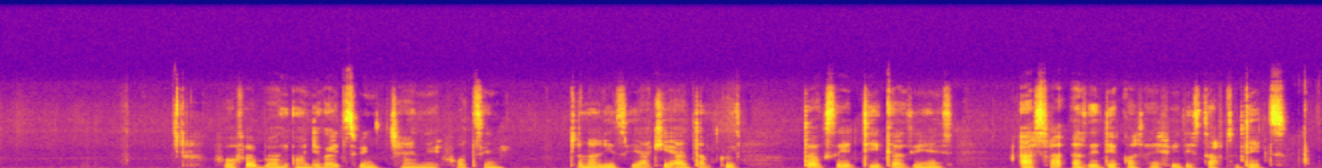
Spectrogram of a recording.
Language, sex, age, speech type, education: Nigerian Pidgin, female, 15-29, spontaneous, tertiary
